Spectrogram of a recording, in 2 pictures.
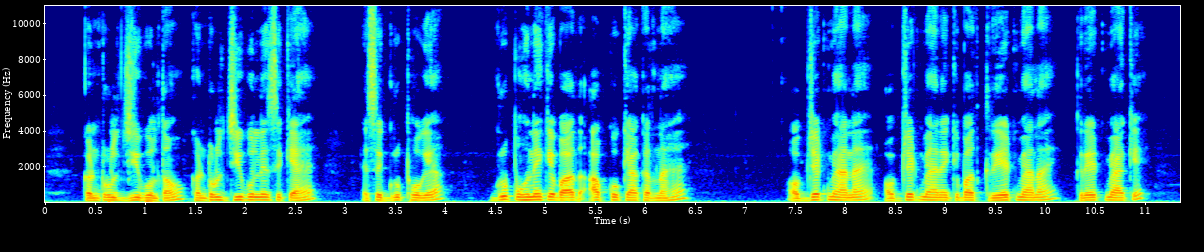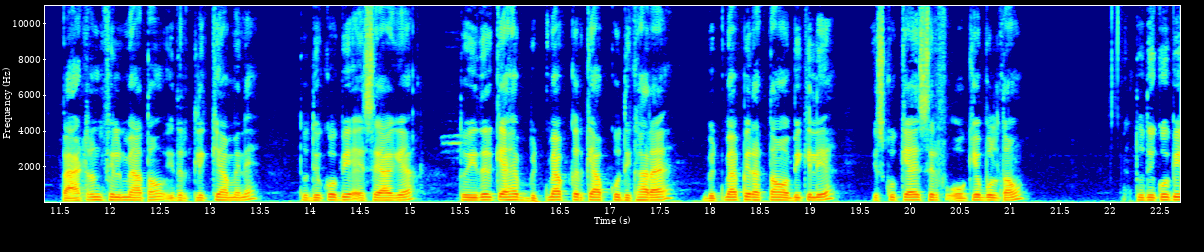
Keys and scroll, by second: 0.6 ctrl+g.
